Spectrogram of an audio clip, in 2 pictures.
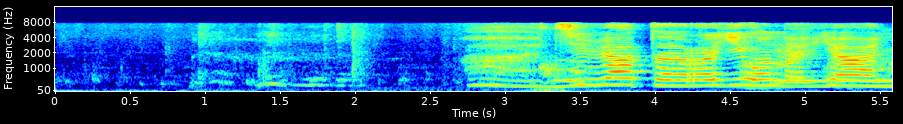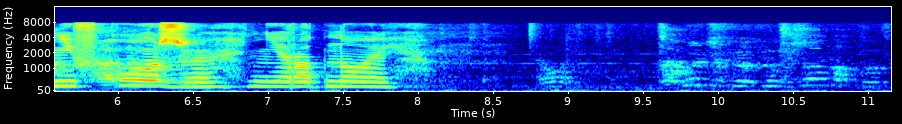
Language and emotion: Russian, sad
